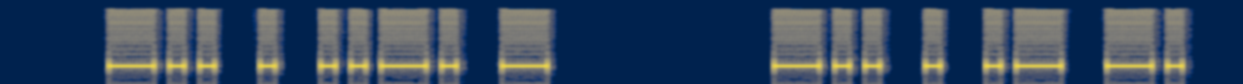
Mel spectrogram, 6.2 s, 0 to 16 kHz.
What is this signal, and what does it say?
Morse code, heard as a keyed tone, about 16 wpm, 800 Hz. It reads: DEFT DEAN
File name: Prefixes / By First Letter / Ds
